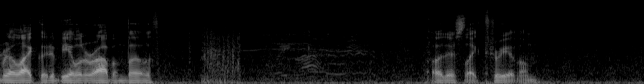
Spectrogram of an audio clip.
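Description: A man speaks gruffly, close by.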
